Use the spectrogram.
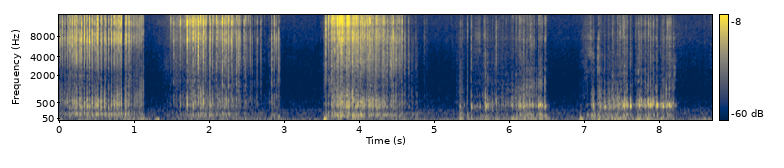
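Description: Long nails scratch across the studded panel of a gold rhinestone-studded evening clutch bag held in hand. Dense, crackly scratching comes in bursts with short quiet gaps between passes. The rasping has a low rumbling body and a bright, gritty top.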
